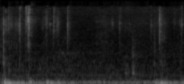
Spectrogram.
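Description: Keys clatter on a computer keyboard in a handful of quick, uneven taps close to the microphone, separated by brief pauses with no voice over them.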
